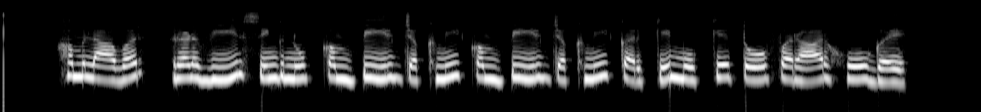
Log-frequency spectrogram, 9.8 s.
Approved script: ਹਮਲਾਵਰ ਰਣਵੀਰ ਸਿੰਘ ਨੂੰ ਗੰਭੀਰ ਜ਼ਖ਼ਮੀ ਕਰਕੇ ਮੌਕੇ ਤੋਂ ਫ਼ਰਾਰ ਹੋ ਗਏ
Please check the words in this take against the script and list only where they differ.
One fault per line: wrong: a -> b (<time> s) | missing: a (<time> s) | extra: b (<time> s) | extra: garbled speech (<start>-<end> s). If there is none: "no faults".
extra: ਗੰਭੀਰ ਜ਼ਖ਼ਮੀ (4.8 s)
